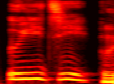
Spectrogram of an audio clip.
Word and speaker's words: 의지: Check the show notes for the spelling because 의, this letter, this syllable is very often not pronounced as 의. It's often pronounced as other things like 이 or or eh. But in this case, it's often just 의지.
